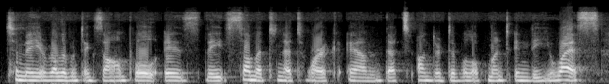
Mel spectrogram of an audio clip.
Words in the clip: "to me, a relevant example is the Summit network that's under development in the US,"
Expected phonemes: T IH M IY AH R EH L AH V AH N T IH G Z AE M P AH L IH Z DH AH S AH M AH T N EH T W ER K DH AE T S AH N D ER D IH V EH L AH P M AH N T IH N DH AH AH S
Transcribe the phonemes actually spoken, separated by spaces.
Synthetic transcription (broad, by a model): T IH M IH AH R EH L AH V AH N T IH G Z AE M P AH L IH Z DH AH S AH M AH T N EH T W ER K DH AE T S AH N D ER D IH V EH L AH P M AH N T IH N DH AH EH S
